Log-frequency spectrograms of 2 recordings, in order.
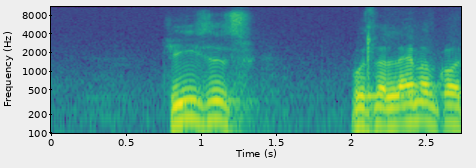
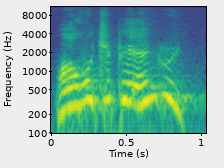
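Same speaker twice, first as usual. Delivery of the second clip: can't believe anyone would be angry; incredulous, higher and louder; 13 semitones higher, 4 dB louder, faster than usual. Acted. Preacher challenging the sulking older brother, incredulous. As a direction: pitch it way up in disbelief.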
